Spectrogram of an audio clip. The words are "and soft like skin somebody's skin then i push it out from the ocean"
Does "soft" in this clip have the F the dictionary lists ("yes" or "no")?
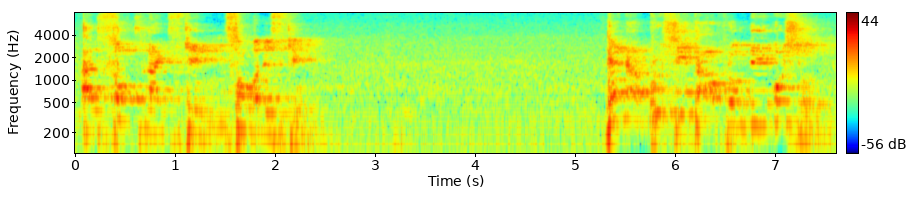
no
